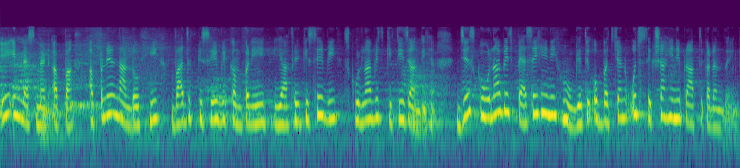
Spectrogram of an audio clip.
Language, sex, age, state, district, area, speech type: Punjabi, female, 18-30, Punjab, Jalandhar, urban, spontaneous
